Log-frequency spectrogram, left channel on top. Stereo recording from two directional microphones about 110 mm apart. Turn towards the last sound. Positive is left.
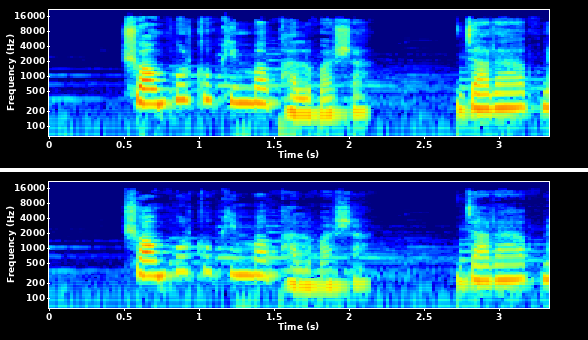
turn(degrees=50)  # may be behind; listen again after turning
